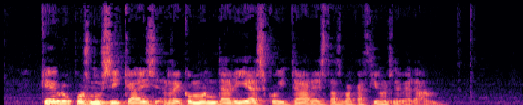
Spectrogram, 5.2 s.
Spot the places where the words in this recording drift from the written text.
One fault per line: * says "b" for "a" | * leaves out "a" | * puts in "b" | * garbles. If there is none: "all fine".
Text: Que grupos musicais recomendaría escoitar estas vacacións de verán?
all fine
